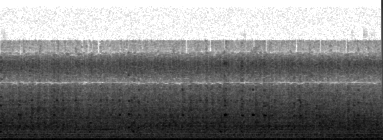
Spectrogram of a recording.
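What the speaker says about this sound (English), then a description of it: "So I'm just driving across the stubble," A vehicle drives across a stubble field, its engine humming steadily at a constant low drone throughout, close and loud, with no speech.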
